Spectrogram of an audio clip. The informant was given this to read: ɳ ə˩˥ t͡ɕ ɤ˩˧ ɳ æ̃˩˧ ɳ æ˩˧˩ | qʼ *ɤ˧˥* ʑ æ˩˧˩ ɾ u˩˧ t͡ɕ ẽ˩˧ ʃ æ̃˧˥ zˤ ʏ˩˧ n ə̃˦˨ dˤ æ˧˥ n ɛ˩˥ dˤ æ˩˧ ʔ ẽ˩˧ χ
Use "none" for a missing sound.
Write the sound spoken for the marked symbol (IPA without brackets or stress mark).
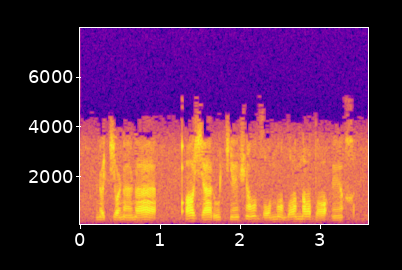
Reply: ɤ˧˥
